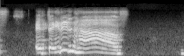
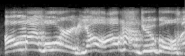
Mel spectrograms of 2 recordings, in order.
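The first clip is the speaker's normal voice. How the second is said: laughing shout; 6 semitones higher than usual. Real, not acted. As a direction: call it out laughing at the chat.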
